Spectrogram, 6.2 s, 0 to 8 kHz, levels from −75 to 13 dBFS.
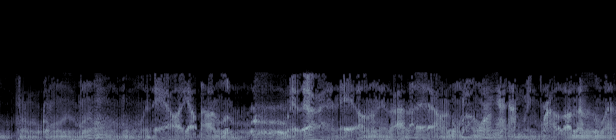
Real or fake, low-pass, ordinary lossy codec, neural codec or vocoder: fake; 7.2 kHz; AAC, 16 kbps; autoencoder, 22.05 kHz, a latent of 192 numbers a frame, VITS, trained on many speakers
